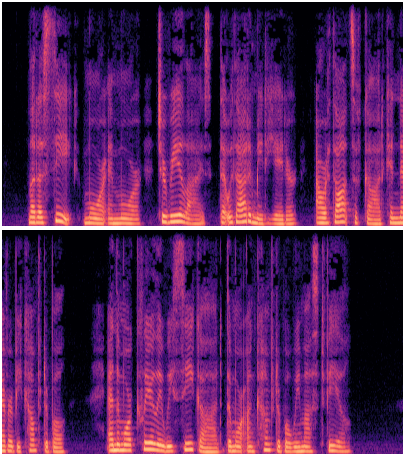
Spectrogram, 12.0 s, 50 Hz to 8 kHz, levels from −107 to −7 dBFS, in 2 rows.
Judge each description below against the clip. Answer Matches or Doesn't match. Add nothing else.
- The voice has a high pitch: Doesn't match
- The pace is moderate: Matches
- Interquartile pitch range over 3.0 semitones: Matches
